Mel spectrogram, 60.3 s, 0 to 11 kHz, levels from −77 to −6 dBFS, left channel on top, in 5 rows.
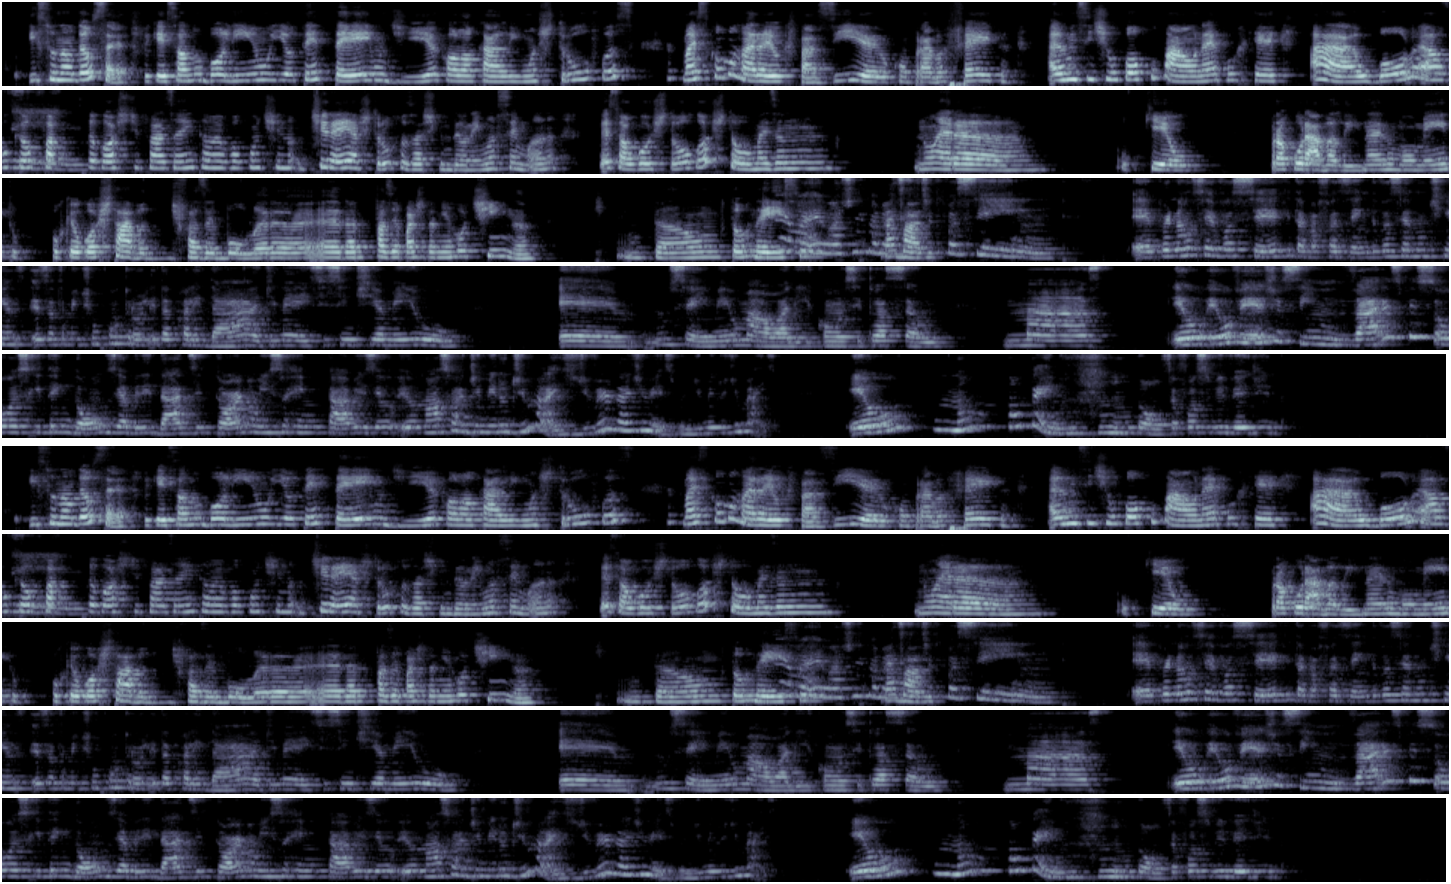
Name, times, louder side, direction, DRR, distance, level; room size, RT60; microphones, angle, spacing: voice 1, 0.2-5.1 5.7-8.4 8.7-12.3 12.8-16.7 17.0-19.0 19.7-20.7 21.6-22.0 22.6-24.3 24.5-28.5 29.2-31.0 31.5-31.9, left 3 dB, 40° left, 1.1 m, -28 dB
voice 2, 12.1-12.8 30.5-33.0 33.5-40.0 40.8-44.1 44.5-45.4 45.9-54.6 55.3-58.9, left 3 dB, 20° left, 0.8 m, -34 dB
18.0 x 6.6 x 3.5 m
head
